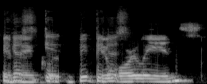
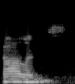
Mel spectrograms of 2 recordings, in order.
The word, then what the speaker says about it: New Orleans: Because not so much as tell you that what there's many pronunciations that I've heard that are all acceptable to people. Because New Orleans, and they include Nolans.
